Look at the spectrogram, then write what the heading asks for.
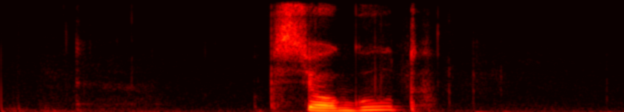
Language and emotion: Russian, neutral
